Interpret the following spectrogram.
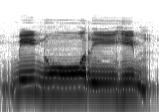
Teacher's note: Ri-nya tipis karena tarkik.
